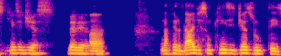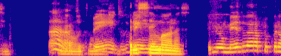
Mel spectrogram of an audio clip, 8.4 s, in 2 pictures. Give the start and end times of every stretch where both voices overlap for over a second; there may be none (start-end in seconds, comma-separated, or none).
5.1-6.6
